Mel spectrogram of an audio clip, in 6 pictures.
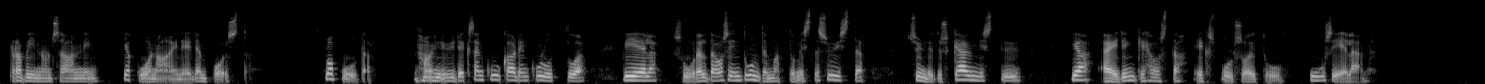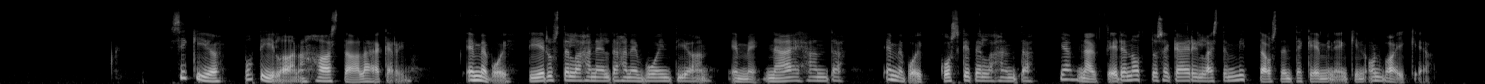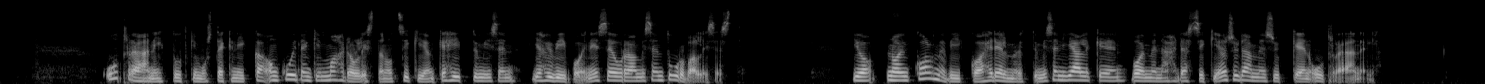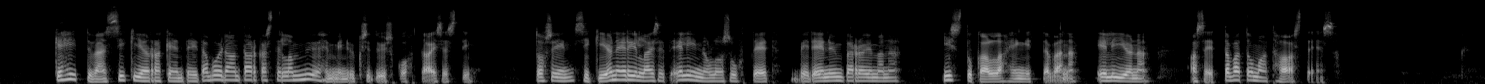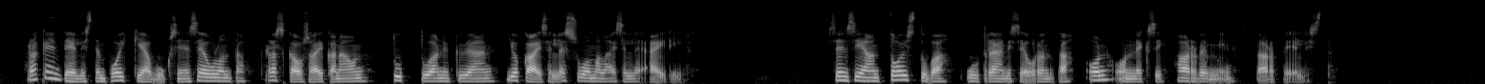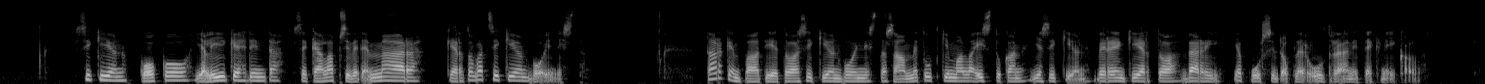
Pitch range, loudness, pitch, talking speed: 150-190 Hz, -26 LUFS, 165 Hz, 90 wpm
